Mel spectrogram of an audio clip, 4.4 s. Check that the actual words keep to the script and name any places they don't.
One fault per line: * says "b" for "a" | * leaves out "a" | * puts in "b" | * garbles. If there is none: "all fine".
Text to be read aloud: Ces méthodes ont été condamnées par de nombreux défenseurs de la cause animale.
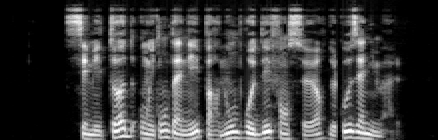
* leaves out "été"
* leaves out "de"
* leaves out "la"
